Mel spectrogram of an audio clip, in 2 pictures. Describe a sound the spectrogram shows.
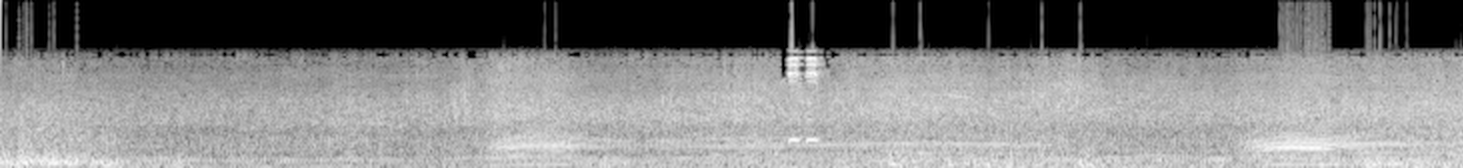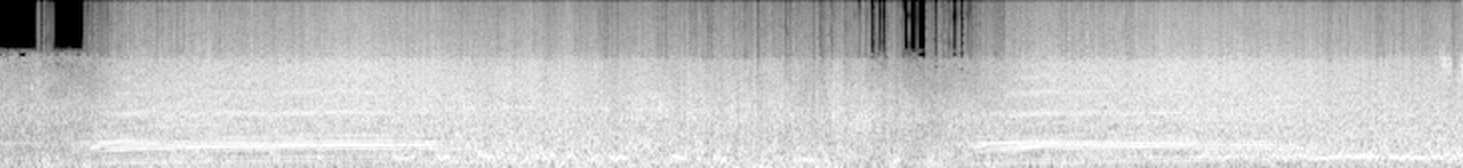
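A motorcycle engine hums close by and revs up and down.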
